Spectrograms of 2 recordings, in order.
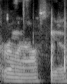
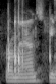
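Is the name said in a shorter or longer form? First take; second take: longer; shorter. First: The name is said in a longer form. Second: The name is said in a shorter form. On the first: The speaker calls it wrong. "I've been saying it wrong" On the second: The speaker calls it right. "Romansky, not Romanowski"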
